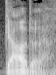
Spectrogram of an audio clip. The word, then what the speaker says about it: Gouda: Gouda, you spell it like that, like the cheese.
